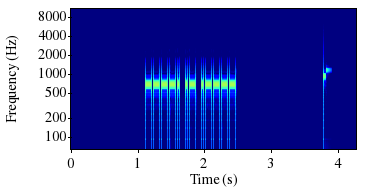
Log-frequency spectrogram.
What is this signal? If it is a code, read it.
Morse code, heard as a keyed tone, about 40 wpm, 700 Hz. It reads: 9A1
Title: Callsign Prefixes for Top 100 DXCC - 40wpm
